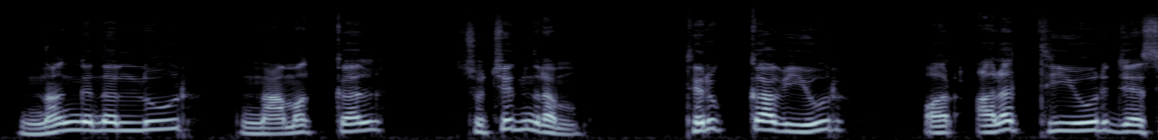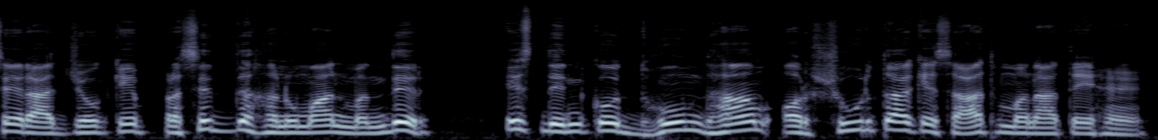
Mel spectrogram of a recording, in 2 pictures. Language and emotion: Hindi, neutral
